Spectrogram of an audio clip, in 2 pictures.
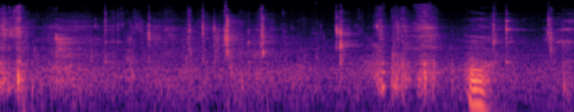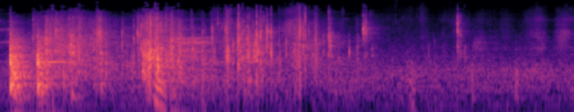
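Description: Close-up eating sounds: a spoon clicking and knocking against a bowl, chewing, and a louder stretch of tissue paper rustling partway through as a tissue is pulled out and used to wipe the mouth.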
